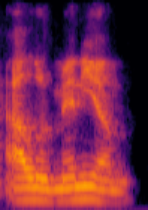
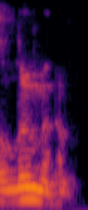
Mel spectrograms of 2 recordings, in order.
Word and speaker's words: aluminium: I mean, that's like people saying aluminium, but apparently in Europe, that's how they pronounce it. – What the fuck? – It is. That's how they teach you how to pronounce it in Europe. Here in America, it's aluminum.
